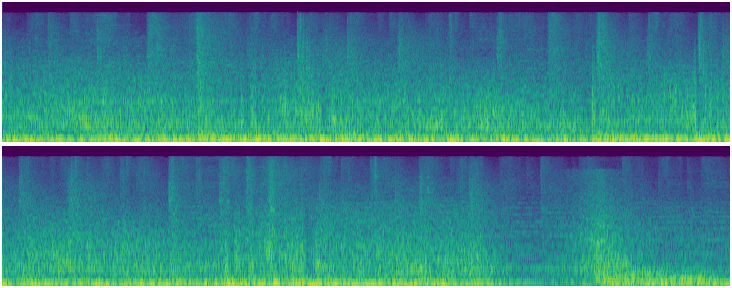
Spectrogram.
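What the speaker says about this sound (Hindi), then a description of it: "बंकर में छिपे रूसी सैनिकों पर बम बौछार।" Bombs bursting on Russian soldiers sheltering in a bunker during the Russia-Ukraine war, heard as a continuous, loud roar of blasts and rumble that barely lets up, with a brief dip near the end before the din resumes.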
